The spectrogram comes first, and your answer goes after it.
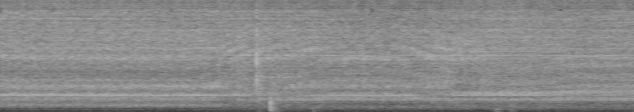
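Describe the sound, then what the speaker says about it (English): A blow dryer roars steadily close by while drying a hat outdoors at a lake, a constant loud whoosh with a few faint knocks and one brief spoken word. "a blow dryer that pushes more heat"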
